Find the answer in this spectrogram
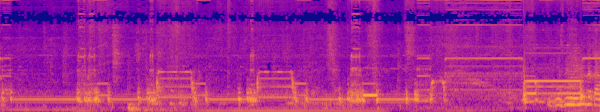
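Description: CEREC Primemill dental milling machine milling a tooth crown from a block. Its motors whine in held tones that step up and down in pitch every second or two.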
